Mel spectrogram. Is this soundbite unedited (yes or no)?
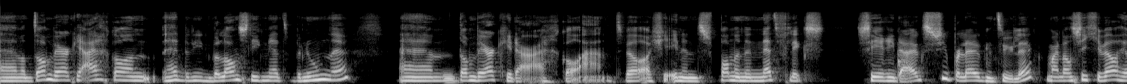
yes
